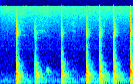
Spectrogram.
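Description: A digital pen tip tapping and clicking against the glass of a large touchscreen display while letters are written by hand: about eight short, sharp taps at an uneven pace.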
